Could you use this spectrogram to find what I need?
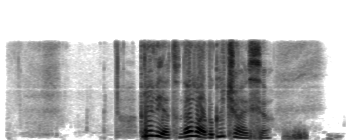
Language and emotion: Russian, neutral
